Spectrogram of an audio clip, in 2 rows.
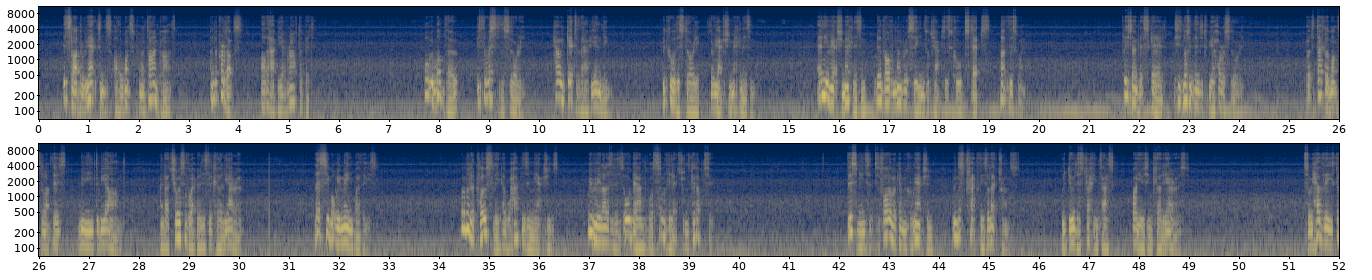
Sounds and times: Speech: 0:00.5 - 0:02.7, 0:03.4 - 0:05.5, 0:07.7 - 0:11.5, 0:12.5 - 0:14.3, 0:15.6 - 0:19.7, 0:21.7 - 0:24.2, 0:25.3 - 0:27.7, 0:28.4 - 0:30.1, 0:31.5 - 0:32.8, 0:34.4 - 0:36.4, 0:37.0 - 0:39.5, 0:42.2 - 0:45.6, 0:46.4 - 0:49.0, 0:51.3 - 0:52.0.

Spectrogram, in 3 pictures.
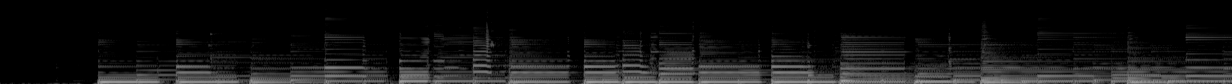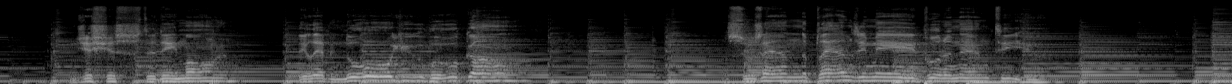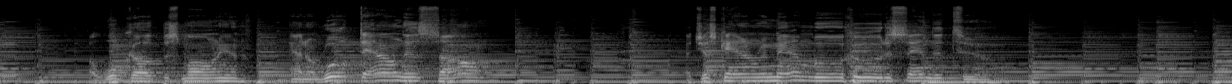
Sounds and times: Acoustic guitar: 0:00.0 - 0:36.9.

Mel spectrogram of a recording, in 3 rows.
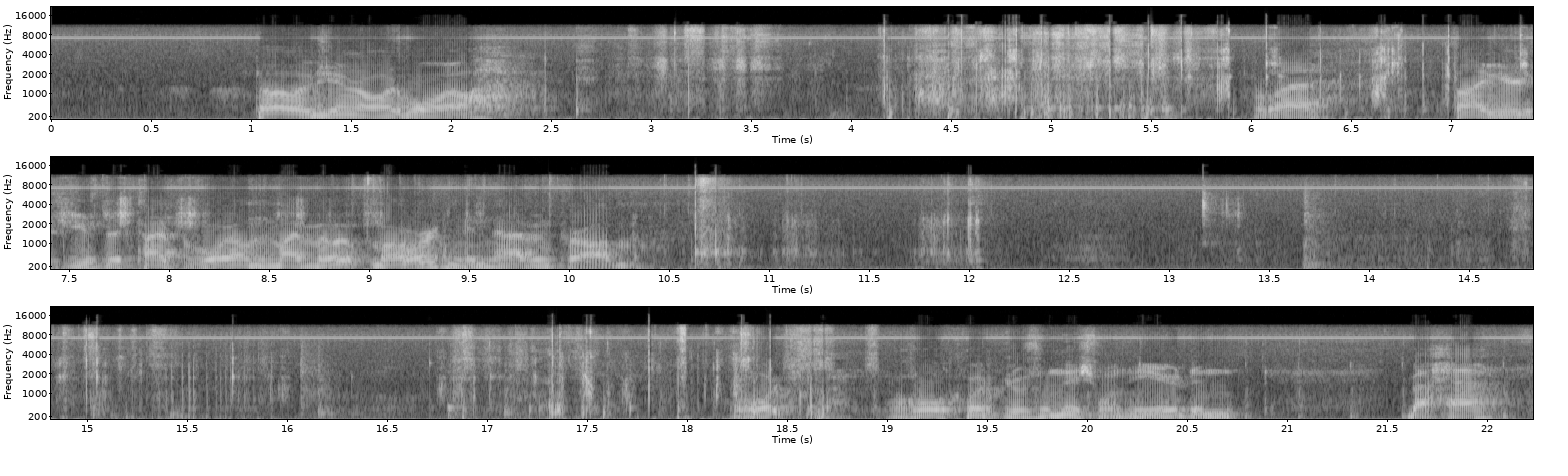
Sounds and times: Speech: 0:01.0 - 0:02.4, 0:06.0 - 0:10.5, 0:18.2 - 0:20.8, 0:21.6 - 0:22.2.

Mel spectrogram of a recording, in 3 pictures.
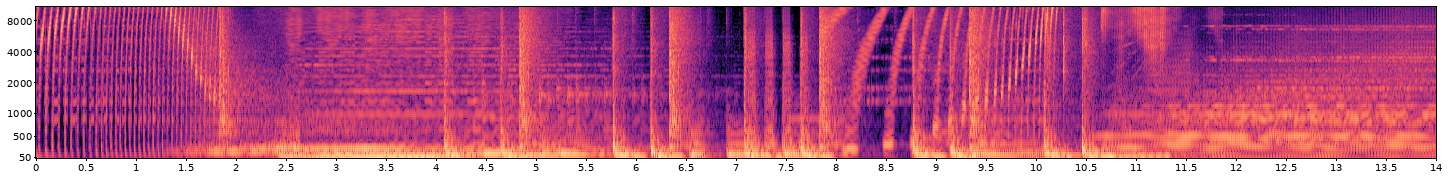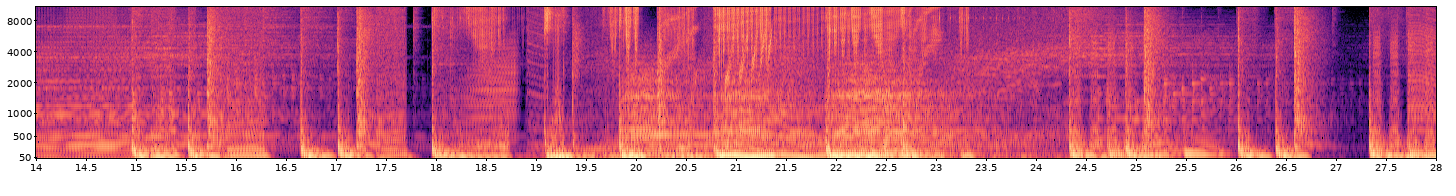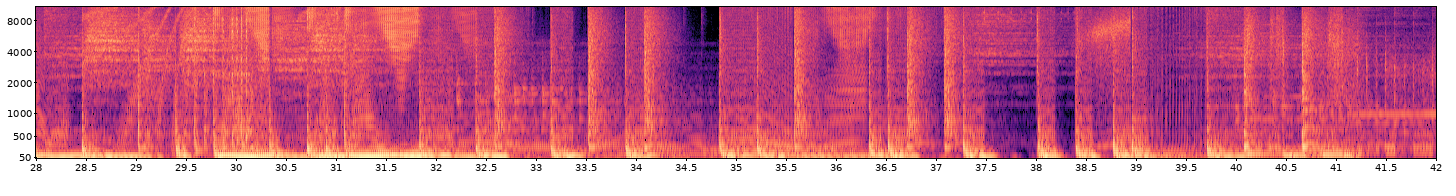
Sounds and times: Drum machine: 0:05.8 - 0:11.3, 0:15.0 - 0:42.0.

